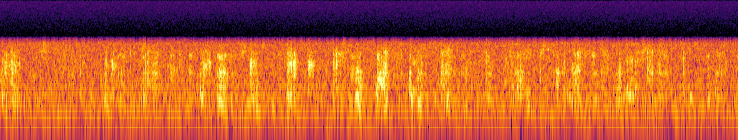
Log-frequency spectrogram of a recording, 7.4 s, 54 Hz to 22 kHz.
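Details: Five 11-day-old Cairn Terrier puppies give a steady stream of thin, squeaky whimpers and short mews.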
